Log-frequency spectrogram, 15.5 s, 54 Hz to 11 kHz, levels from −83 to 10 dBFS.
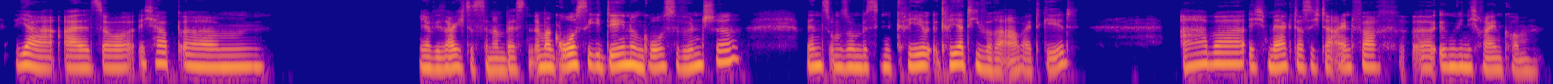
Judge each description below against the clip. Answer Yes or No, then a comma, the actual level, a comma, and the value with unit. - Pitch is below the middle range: No, medium, 165 Hz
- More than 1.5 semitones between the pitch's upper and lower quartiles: Yes, narrow, 2.4 semitones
